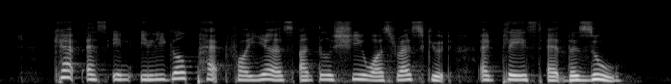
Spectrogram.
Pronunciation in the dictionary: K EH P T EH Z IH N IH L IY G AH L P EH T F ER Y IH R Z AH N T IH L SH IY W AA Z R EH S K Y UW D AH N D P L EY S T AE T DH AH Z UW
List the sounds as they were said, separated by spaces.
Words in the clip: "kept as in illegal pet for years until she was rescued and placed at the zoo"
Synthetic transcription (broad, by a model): K EH P EH S IH N IH L IY G AH L P EH T F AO Y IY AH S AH N T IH L SH IY W AA S R EH S K Y UW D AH N P L EY S T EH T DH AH Z UW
